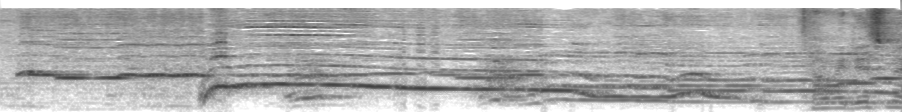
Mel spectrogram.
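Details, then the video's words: Two dogs howling along to their favourite song; a high steady note gives way to a sharply rising howl that holds and slowly drifts down, with a second wobbling lower voice beneath and faint music in the background. "Dogs sing along to their favorite song"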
